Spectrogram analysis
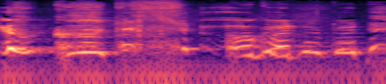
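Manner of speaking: high despairing wail. Acted. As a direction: cry out to God. Wife despairs over childlessness.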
